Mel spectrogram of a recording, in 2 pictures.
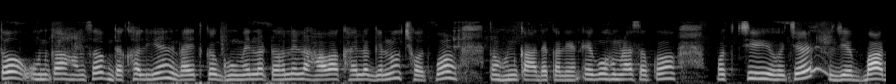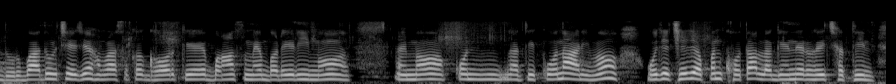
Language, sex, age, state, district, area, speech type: Maithili, female, 18-30, Bihar, Madhubani, rural, spontaneous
